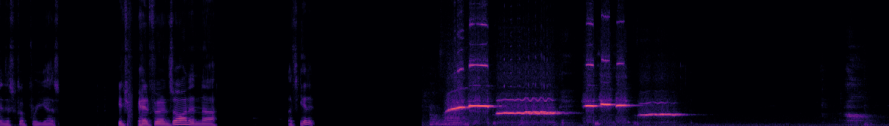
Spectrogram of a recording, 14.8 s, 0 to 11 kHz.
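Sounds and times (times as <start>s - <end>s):
speech: 0.0s - 1.1s, 2.0s - 3.7s, 4.8s - 5.3s, 7.1s - 7.8s
whistled tune on a recording: 7.4s - 11.8s.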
